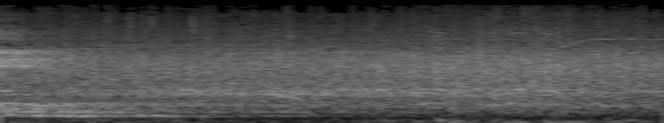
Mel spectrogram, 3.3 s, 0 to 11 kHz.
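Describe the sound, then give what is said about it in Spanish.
A standing crowd of nearly 60,000 fans at the Camp Nou applauds Gavi's return in Barça's rout of Sevilla, a continuous, dense roar of clapping that stays loud and steady throughout, with a broad wash of cheering underneath and no clear voices. “Rafinha y todo el Camp Nou en pie, casi 60.000 aficionados para despedir a Rafinha y sobre todo para aplaudir a Gabi, que reaparece casi seis meses después.”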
